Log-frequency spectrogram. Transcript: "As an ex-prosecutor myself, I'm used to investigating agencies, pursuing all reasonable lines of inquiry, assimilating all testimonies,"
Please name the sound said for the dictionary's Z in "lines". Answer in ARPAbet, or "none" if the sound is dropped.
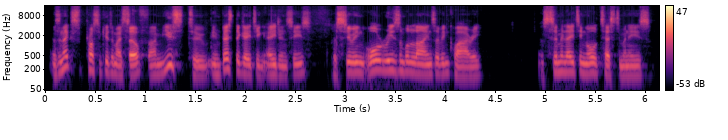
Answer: Z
